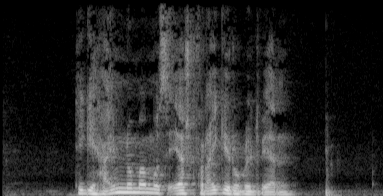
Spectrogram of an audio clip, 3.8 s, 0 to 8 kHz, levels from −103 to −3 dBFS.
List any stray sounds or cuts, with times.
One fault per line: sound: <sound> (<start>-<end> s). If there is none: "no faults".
no faults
